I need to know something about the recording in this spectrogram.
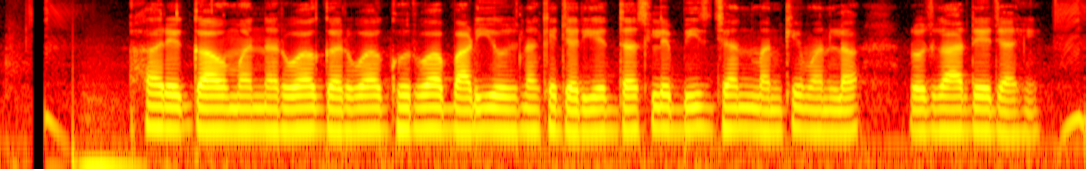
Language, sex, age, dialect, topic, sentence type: Chhattisgarhi, male, 46-50, Eastern, agriculture, statement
